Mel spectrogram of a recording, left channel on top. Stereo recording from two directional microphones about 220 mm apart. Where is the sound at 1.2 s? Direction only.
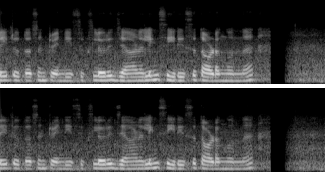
5° right (ahead or behind).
